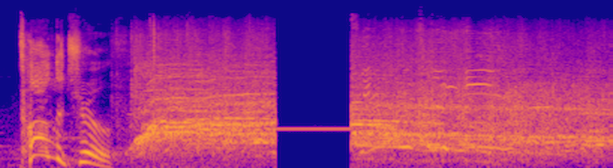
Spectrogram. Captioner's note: audience cheering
